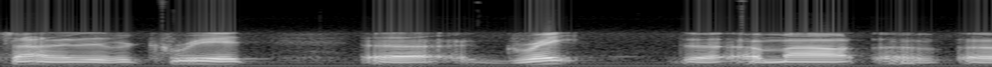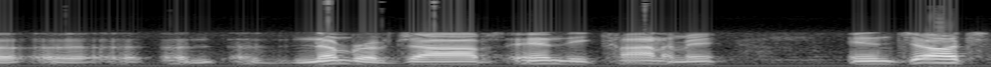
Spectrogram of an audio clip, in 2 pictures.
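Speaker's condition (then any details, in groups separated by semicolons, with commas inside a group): No condition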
